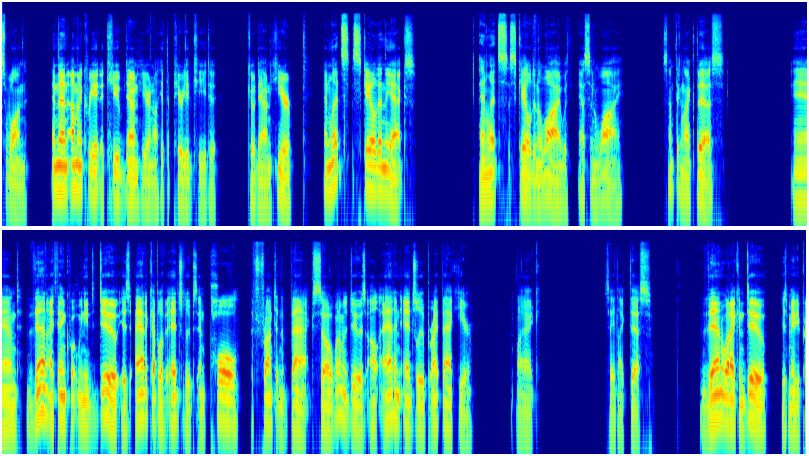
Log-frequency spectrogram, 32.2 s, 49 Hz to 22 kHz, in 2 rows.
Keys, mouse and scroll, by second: 0.0 middle click, 0.5 shift+middle click, 1.5 shift+a, 3.0 KP_Decimal, 3.7-4.3 scroll down 10, 4.5 middle click, 6.2 s, 8.8 middle click, 10.0 s, 14.1 scroll down 3, 14.4 middle click, 15.8 middle click, 17.0 s, 19.9 middle click, 22.1 Tab, 22.4 middle click, 23.2 ctrl+r, 28.9 scroll up 2, 29.3 shift+middle click, 30.3 middle click, 30.9 scroll up 2, 31.2 shift+middle click.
